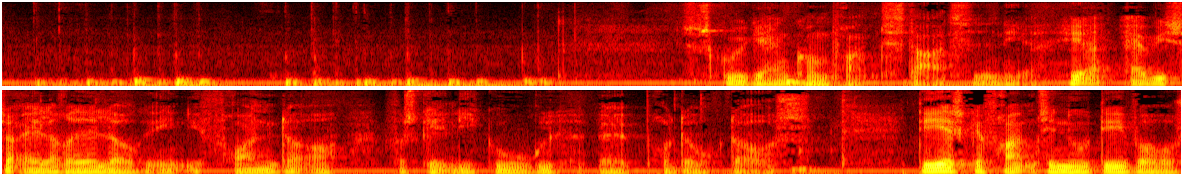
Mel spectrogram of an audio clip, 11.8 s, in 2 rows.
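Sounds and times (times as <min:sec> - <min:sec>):
typing on a computer keyboard: 0:00.2 - 0:02.8
speech: 0:03.4 - 0:11.7.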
